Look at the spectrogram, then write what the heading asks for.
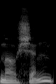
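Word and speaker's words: Motian: it's spelled m-o-t-i-a-n uh it's pronounced motion but that's how it's spelled and that's not the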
